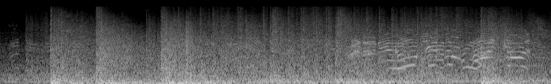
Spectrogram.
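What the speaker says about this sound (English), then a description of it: "T-34 bombarding Germany trying to cross the ice" A Company of Heroes 2 battle on ice rages as a T-34 tank bombards German forces: dense, continuous gunfire and booming shell impacts fill the whole stretch loudly, with a voice faintly audible beneath the din.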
